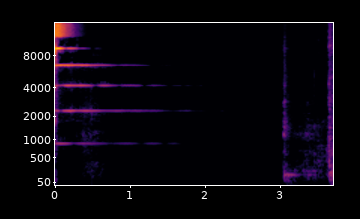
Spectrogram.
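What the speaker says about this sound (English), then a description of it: "That bell ring for me." A single bell rings once with a bright metallic strike, its tone ringing out and fading over about a second, followed by silence and then brief faint rustling noise.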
